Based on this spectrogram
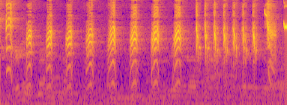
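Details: Long-tailed shrike, known for copying other birds, giving bright high chirped notes repeated about four per second, speeding into a quicker stuttering series near the end.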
